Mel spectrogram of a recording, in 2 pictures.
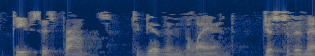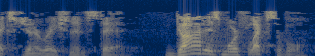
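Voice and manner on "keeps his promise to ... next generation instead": hushed. Real, not acted. Low, hushed preaching.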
